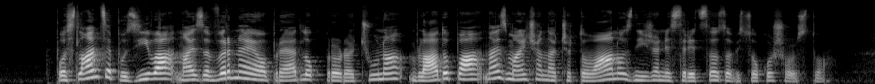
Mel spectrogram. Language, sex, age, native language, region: Slovenian, female, 30-49, Slovenian, Drava region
